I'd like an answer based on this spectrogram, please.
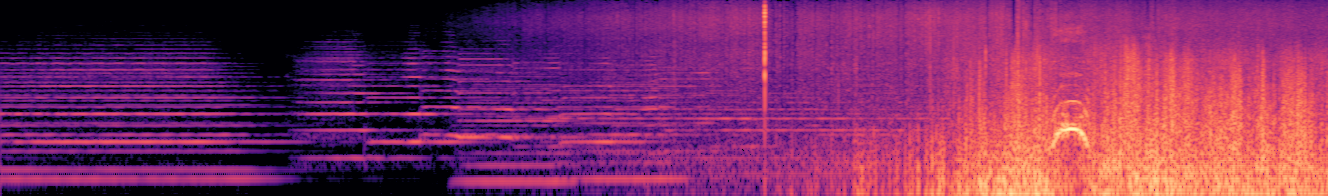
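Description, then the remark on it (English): Strong wind gusts suddenly buffet the microphone outdoors by a slate quarry cliff with a waterfall, nearly blowing the camera over, a loud rumbling roar that swells and stays heavy for several seconds after a quieter stretch, with a brief exclamation from a voice. “Thought my camera was gonna blow over there.”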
